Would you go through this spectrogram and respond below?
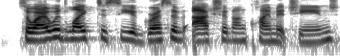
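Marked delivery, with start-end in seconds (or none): none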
